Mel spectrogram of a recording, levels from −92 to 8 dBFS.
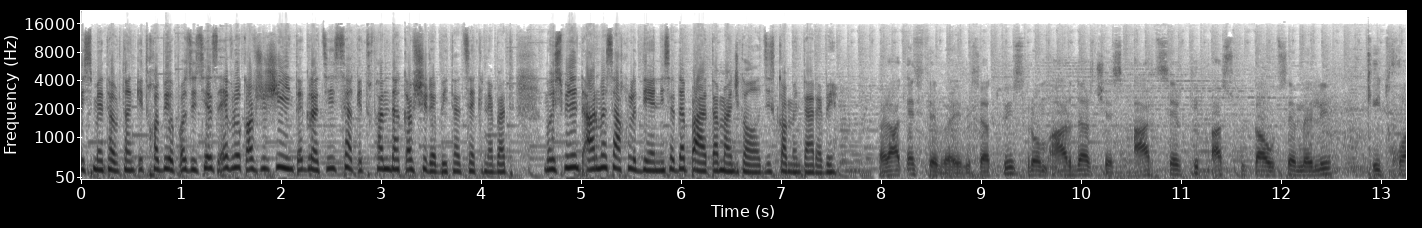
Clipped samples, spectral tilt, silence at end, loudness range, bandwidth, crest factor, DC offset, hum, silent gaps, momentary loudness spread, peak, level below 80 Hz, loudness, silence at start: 0.2%; -5 dB/octave; 0 s; 6 LU; 15.5 kHz; 10 dB; under 0.1%; none; none; 9 LU; 0 dBFS; -34 dBFS; -10 LUFS; 0 s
